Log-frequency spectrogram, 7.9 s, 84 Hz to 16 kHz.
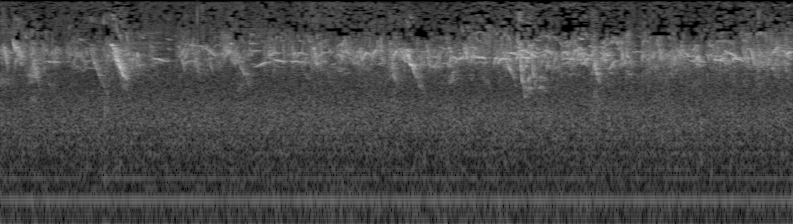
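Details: Eurasian siskins recorded on 18 March 2024: dense, high twittering chatter with repeated sharp downslurred notes near one, four and five seconds, over a steady low hum.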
